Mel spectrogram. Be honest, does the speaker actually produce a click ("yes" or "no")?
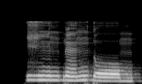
no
